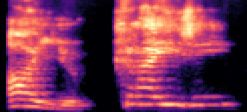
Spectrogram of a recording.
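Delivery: high, drawn-out disbelief; stretched, high-pitched astonished challenge; incredulous wife. Retold or imitated. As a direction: mimic a wife who can't believe her ears. Wife's outraged reaction, retold.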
